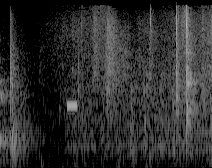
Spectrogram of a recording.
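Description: A single short, high electronic beep from a mobile phone, then a faint room hush and one sharp click near the end.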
